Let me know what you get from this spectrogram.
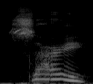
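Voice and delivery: high, soft, eerie woman's voice; ghostly woman's voice. Retold or imitated. Friend imitates the ghost woman on the tape, high and soft. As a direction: breathe it like a ghost apologizing. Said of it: "a woman's voice go".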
